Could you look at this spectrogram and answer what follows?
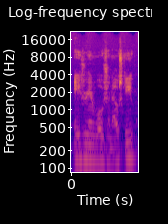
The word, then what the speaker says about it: Adrian Wojnarowski: Adrian Wojnarowski.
